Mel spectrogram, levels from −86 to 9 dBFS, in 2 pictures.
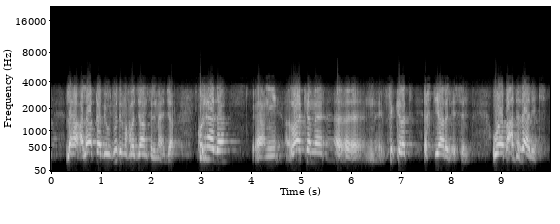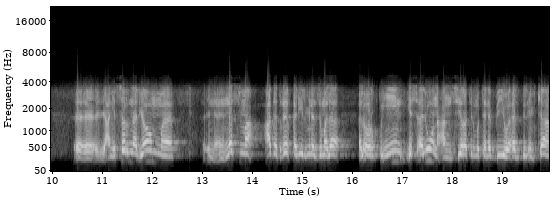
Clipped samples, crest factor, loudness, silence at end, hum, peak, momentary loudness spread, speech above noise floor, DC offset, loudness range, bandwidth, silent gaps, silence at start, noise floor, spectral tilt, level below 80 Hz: under 0.1%; 16 dB; -16 LUFS; 0 s; none; 0 dBFS; 10 LU; 31 dB; under 0.1%; 2 LU; 4.8 kHz; none; 0 s; -47 dBFS; -4.5 dB/octave; -86 dBFS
